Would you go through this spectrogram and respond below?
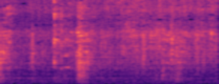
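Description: Potato pieces with chopped green chilli fry in hot oil with a steady close sizzle, broken by a few soft stirring scrapes of a utensil against the pan.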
